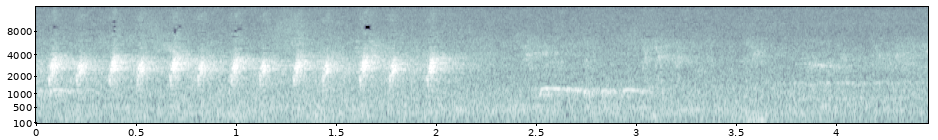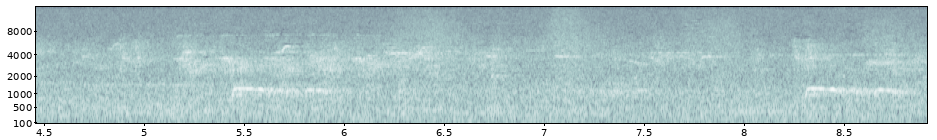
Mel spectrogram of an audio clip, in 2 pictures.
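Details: Streak-eared Bulbul in Ubon Ratchathani, Thailand, on 2 January 2021, gives a fast run of about a dozen scratchy, chattering notes over two seconds, followed by quieter, spaced short notes against soft outdoor background.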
